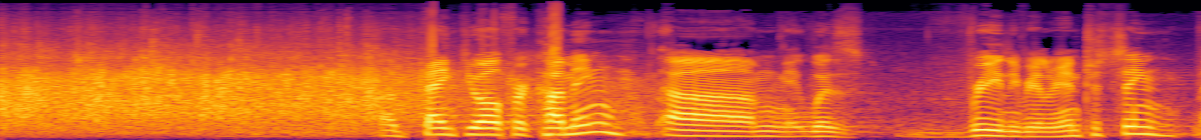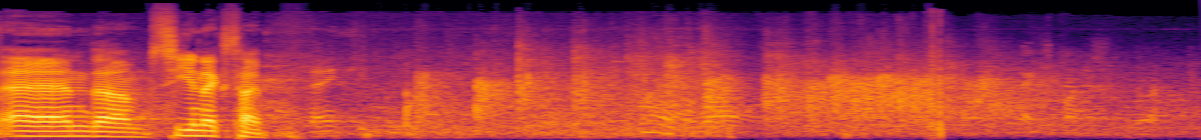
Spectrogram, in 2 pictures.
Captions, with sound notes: Thank you all for coming. It was really, really interesting, and see you next time. (murmuring)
